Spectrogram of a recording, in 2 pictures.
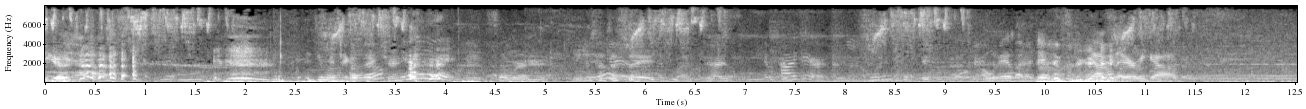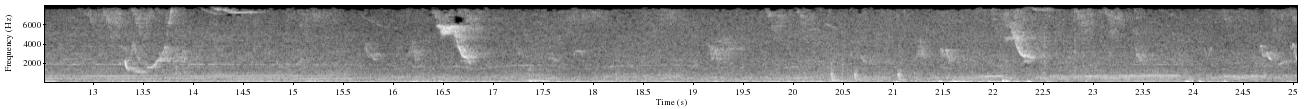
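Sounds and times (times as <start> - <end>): bird chirps: 0.0 - 1.8, 2.6 - 3.8, 5.6 - 9.6, 10.6 - 18.0.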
